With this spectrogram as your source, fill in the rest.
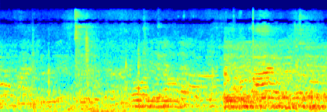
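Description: Many young people chatter in a large room.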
